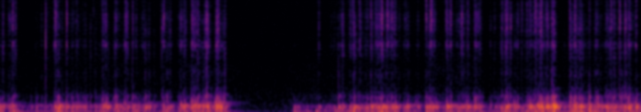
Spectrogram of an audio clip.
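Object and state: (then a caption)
Metal mesh microphone grille being scratched. Long dark-painted nails scratch the hollow metal mesh grille of a silver Blue Yeti microphone, making a dense, gritty rasp with a low, boomy body. The scratching stops briefly at about two and a half seconds, then resumes just as busily. At the end the hand lifts away from the grille.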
